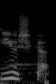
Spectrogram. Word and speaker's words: Ushka: So it's Yushka. Oh, so it's not Ushka. It's Yushka. Gotcha.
